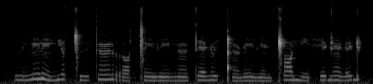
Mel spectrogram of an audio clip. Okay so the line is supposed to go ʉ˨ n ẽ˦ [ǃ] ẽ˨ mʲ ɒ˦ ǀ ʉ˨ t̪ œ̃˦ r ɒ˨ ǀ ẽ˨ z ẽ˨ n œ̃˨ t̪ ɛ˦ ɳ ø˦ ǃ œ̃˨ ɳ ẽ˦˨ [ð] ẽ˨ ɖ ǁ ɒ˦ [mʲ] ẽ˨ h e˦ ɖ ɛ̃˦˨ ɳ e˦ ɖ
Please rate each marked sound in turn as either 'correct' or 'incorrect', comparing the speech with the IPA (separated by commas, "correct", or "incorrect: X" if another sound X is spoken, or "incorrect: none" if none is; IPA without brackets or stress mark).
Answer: incorrect: ɾ, incorrect: z, correct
